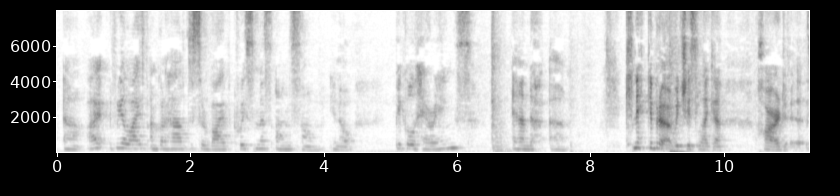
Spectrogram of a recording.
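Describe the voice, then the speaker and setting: A woman in her forties from Finland talks in a slow, unhurried ramble, full of "uh" and "like" and wry little asides. Her voice sits at a middle pitch. The room around her is echoey. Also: pushed and bright, slight background noise. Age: 40s. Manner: rambling, frequent fillers and restarts, wry asides. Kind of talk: casual personal monologue.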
